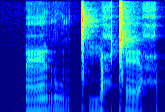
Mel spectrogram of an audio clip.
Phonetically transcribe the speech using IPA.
p ɛ̃ r u r ǀʰ i ħ ǁ ɛ ħ

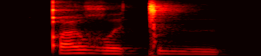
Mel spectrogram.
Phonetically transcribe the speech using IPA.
qʼ ʉ ʁʷ e ǀ ɨ

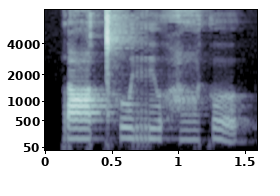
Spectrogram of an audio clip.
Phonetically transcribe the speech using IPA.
ɾ ɑ ǀʰ u rʲ u h ɑ̤ k ʊ

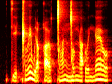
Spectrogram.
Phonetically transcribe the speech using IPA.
tʲ ḛ˨˩˦ ɡ͡ǁ ʊ˧˥˧ e̯ w ḭ˨˩˦ q ḛ˨˩˦ o̯ ɡ͡ǀ a˧˥˧ ŋ͡ǀ ʊ˧˥˧ ŋ a˧˥˧ ʔ ʊ˥˧ e̯ ŋ ɛ˥˧ o̯

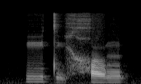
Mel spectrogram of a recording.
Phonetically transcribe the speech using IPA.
i˥ t i˩ x χ o˥ ŋ

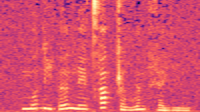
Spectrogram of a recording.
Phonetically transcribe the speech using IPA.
m o˧˥ ɗ i˧ ʔ əː˧˥ n e˧ t̪ʰ a˦˥ k̚ ʂ ə˨˩ w l ə˧ m h ɛ˨˩ j i˨˩ m

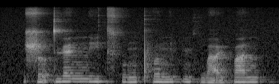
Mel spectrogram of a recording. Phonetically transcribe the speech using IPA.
ʂ ɤ̰˨˩ t̪ ɥ ɛ˥ n n̪ i˥˩ t͡sʰ ʊ˧˥ ŋ pʰ ɤ˥˩ n̪ i˥ p y˨ n x w a̰˨˩ ɪ̯ p a˥ n

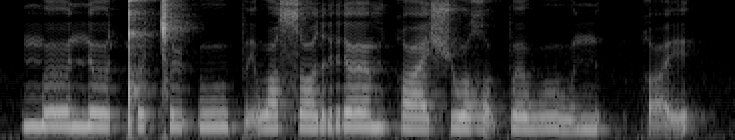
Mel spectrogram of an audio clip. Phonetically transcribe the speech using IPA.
m ɵː n ɵː ǃ ɵ ǀ ʉ ʔ uː p ḛ w ɵ sˤ ʉ r œː m qʷ æː ʃ u ʁ ṵ p ɵː w uː n | qʷ ḛ

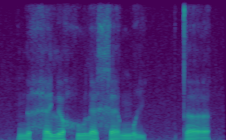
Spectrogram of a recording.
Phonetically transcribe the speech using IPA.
n̪ ɘ h ɛ lʲ ɔ h u l ɛ x ɛ ŋʷ i | t̪ ɜ

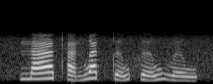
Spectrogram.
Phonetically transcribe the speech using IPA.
n aː˧˥ t̪ʰ a˨˩˨ n w a˦˥ t̚ t̪ ə˨˩˦ w x əː˨˩˦ w v ə˨˩ w

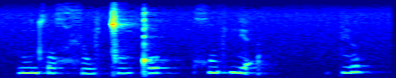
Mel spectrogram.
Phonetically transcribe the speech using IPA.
ɾ ũ d ʔ o χ ħ õ v ǀ ɔ̃ ǃ ʊ | χ ũ f mʲ a ʔ | pʲ ʊ

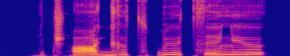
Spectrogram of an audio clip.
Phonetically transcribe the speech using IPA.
t͡ʃʼ ɑ˩˧˩ ɡʲ u˧˥ t͡s ɓ y˧˥ t͡s e˧˥ lʲ ø˥

